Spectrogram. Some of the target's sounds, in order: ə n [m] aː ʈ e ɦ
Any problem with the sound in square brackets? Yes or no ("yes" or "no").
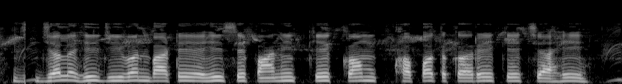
yes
